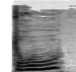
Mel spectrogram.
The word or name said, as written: drue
